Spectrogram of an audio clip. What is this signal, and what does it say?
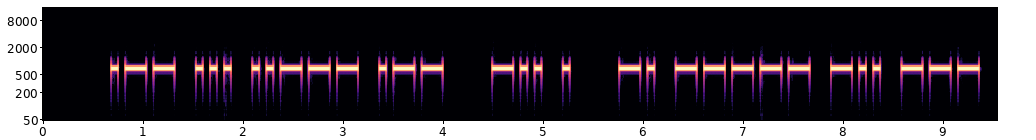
Morse code, heard as a keyed tone, about 17 wpm, 700 Hz. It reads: WS2W DE N0DO
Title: USA Callsign DE Callsign - 4 Characters - 17wpm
